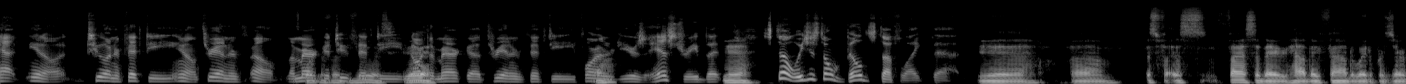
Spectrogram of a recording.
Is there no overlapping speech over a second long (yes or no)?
no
